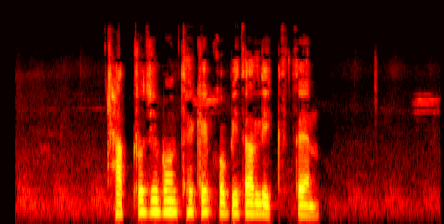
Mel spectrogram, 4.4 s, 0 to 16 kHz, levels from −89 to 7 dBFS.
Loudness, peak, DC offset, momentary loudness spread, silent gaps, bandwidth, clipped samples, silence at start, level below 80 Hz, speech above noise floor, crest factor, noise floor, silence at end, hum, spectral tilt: -21 LUFS; 0 dBFS; under 0.1%; 5 LU; none; 11 kHz; under 0.1%; 1.1 s; -64 dBFS; 36 dB; 22 dB; -56 dBFS; 1.25 s; none; -6 dB/octave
